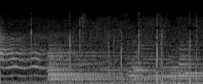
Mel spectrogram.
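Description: Theme music: a sung phrase ends, and about half a second in, held instrumental chords come in with scattered light ticks over them.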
